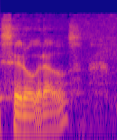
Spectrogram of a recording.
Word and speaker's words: Zero Grados: Yo la pronuncio, no pronuncio la Z porque me sale muy raro, así que yo diré Cero Grados.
